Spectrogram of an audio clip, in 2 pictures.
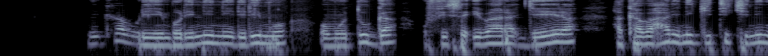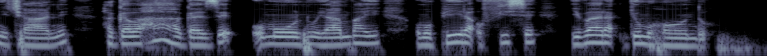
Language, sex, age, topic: Rundi, male, 18-24, agriculture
